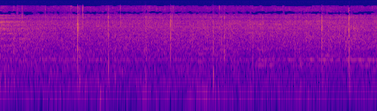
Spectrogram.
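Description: Heavy rain falling in a city street: a steady hiss, with sharp close drops striking several times.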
